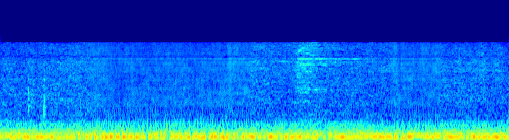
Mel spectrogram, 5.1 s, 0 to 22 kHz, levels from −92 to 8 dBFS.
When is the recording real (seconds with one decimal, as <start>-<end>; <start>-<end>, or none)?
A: 0.0-0.9; 2.5-3.9; 4.4-5.1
